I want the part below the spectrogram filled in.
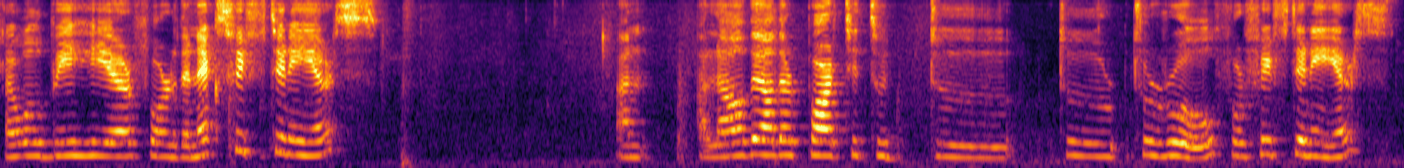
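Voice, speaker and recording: A woman giving a rambling philosophical monologue to role players, shifting between soft musing and loud emotional outbursts. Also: on the high side, steady tone, slow, slight background noise. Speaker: speaker addressing role players.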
